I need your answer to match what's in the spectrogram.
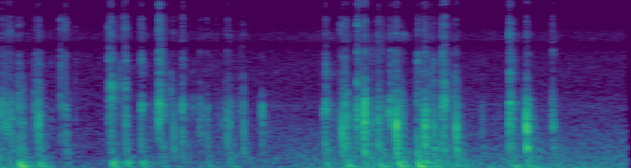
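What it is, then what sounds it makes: Mechanical keyboard typing. Fingertips type on a cream plastic-cased mechanical keyboard fitted with cat-themed plastic keycaps. Quick, uneven runs of keystrokes land with a low, muted thock and a short clack, each dying away almost at once. A brief pause separates two bursts of typing.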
